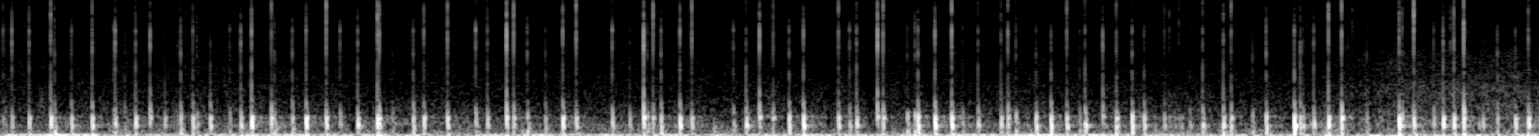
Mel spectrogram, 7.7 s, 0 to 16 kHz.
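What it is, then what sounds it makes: Ceramic bowl tapped with fingernails. A medium, hollow, empty blue glossy bowl, likely ceramic, is turned upside down and tapped rapidly with long pointed acrylic nails from both hands. It produces a dense, continuous stream of short, sharp clicks with a faint hollow tone around 277 Hz and a steady low rumble underneath. Each tap dies away almost instantly.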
